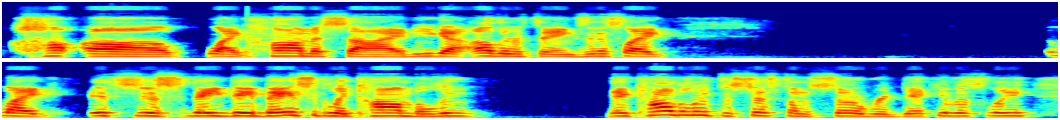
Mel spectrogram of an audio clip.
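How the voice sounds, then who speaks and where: A high-pitched man hosting a casual livestream chat. He is opinionated and talks in long, rambling runs, laughing easily. The audio is dull and lo-fi, like a remote call. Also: normal speed.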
